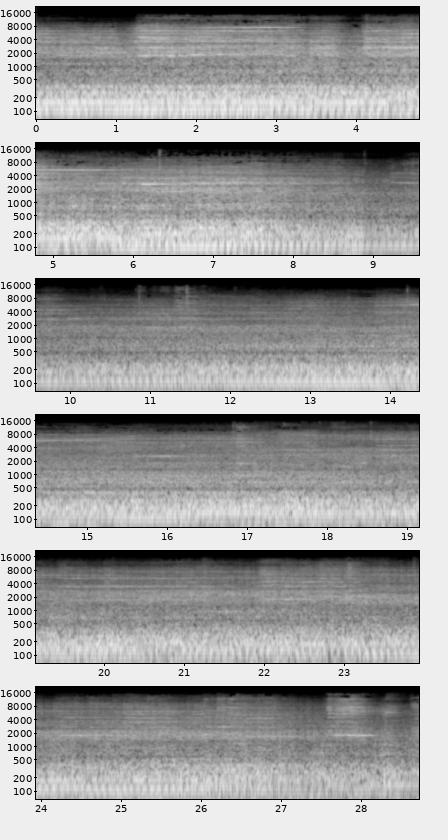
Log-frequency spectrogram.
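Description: Diesel switcher locomotive running at low speed with a steady low engine hum, while the freight cars behind it roll by with rail rumble and clatter and short, high wheel squeals on and off. The sound eases slightly about eight seconds in.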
